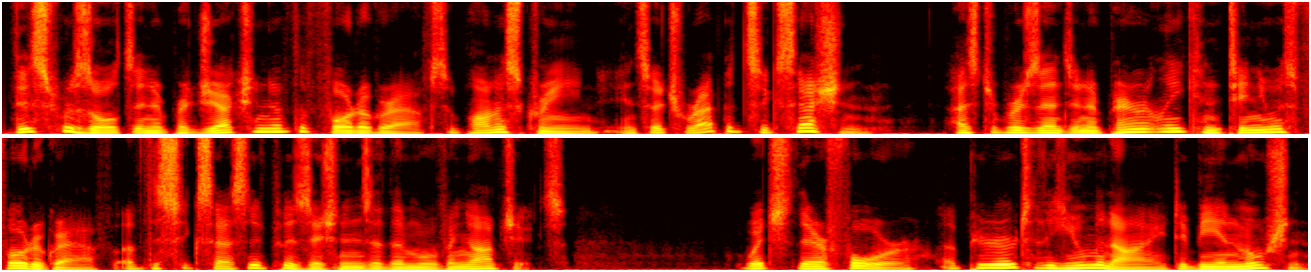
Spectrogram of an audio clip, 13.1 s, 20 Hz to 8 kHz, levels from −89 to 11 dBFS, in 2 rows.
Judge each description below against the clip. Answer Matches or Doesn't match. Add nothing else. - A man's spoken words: Matches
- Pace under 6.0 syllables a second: Doesn't match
